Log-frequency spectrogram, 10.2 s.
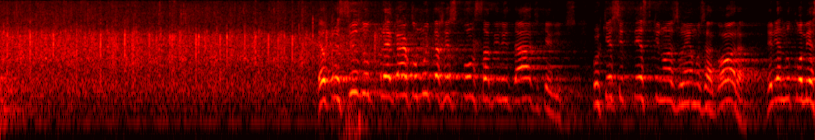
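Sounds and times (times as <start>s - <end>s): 
audience applause: 0.0s - 5.0s
speech: 4.0s - 10.1s.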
